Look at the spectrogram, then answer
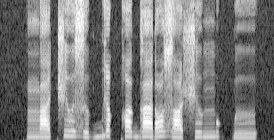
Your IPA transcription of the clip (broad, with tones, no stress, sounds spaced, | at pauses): ŋ a˨ t͡ʃ ɯ˦ z ɯ˨ ɡ͡b i˥ q ɯ˦ ɡ a˦ ɾ o˥ zˤ ɯ˨ ʃ ɯ˦ ŋ u˦ k͡p ɯ˨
